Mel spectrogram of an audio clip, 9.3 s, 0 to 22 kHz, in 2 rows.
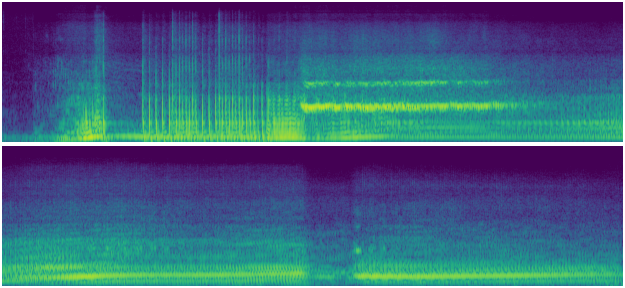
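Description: A 2016 Dodge Challenger Hellcat with a manual gearbox launches hard, its engine blipping and then roaring up through the revs with a rising howl and a brief dip at a gear change, loud and close with no talk.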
